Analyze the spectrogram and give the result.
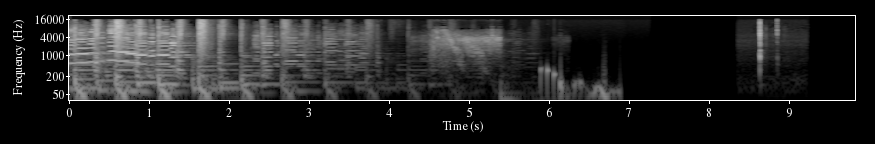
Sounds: music

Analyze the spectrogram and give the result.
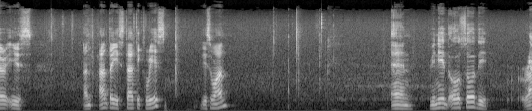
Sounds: speech

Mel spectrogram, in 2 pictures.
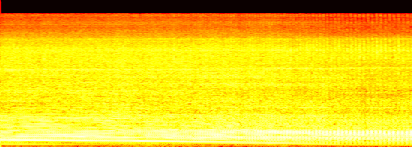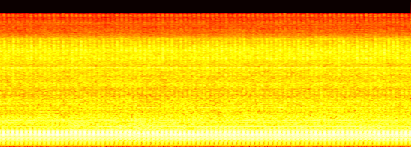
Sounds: engine
heavy engine (low frequency)

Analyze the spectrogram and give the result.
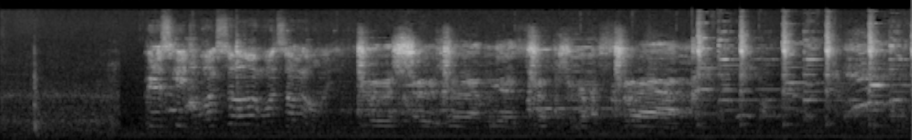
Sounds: music
speech

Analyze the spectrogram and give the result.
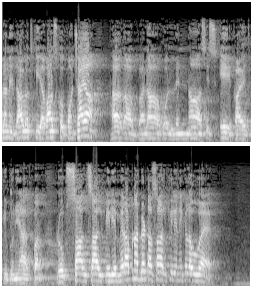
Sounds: monologue
man speaking
speech

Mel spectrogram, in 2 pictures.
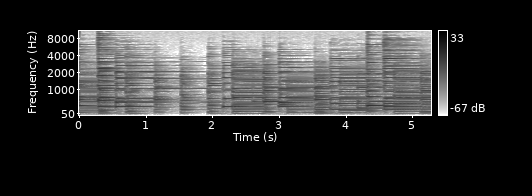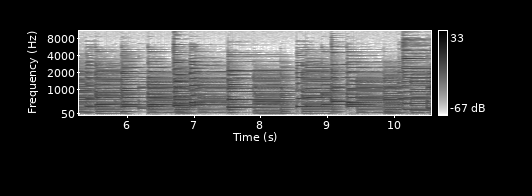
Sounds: running electric fan

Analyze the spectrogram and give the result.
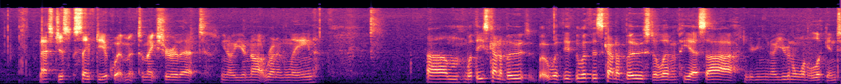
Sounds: speech

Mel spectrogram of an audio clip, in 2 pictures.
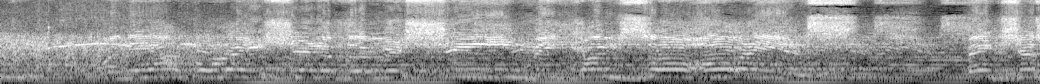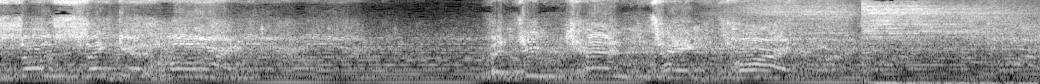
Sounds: music
speech
sampler

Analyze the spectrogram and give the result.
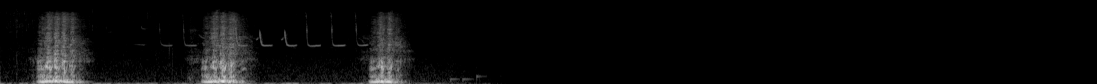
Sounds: lions roaring

